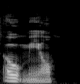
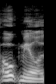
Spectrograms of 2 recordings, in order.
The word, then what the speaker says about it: Oatmeel: Yeah, but like Oatmeal, it's funny because they spell it O-A-T-M-E-E-L. So looking at it, it looks like a different word. But you say it out loud and it's just Oatmeal.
